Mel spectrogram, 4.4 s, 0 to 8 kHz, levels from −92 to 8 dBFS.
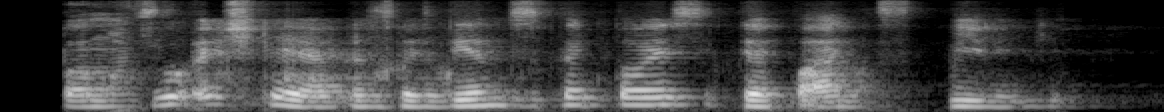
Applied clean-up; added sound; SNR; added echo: neural mask model DeepFilterNet 3.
